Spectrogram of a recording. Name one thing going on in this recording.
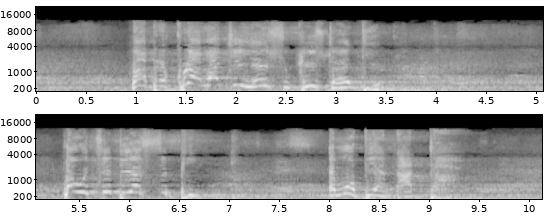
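A man preaches forcefully into a microphone, in short loud bursts.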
